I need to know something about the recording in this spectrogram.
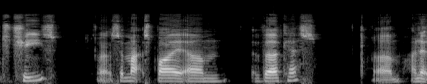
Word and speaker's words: Verques: So, matched by um Veress. Um I know it's pronounced that way cuz it's like EverQuest but without the E and the T because he was a big fan of that.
